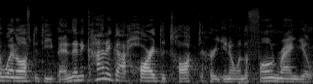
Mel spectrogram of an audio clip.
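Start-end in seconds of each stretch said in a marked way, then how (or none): none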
